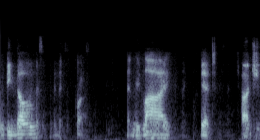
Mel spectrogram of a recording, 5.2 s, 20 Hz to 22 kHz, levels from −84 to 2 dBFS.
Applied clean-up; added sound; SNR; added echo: neural mask model DeepFilterNet 3.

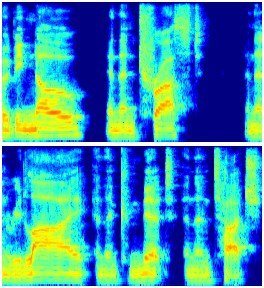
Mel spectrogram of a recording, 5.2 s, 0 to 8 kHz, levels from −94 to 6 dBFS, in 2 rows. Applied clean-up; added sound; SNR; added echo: none; none; none; none.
